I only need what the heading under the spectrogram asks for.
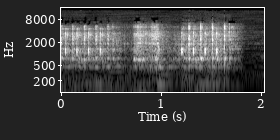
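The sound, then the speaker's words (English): Someone dials a telephone number: a run of quick, crisp clicks, a brief whirring rush, then another rapid string of clicks before it goes quiet. No one speaks. “And then Ralph dials a number on the phone.”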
